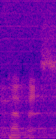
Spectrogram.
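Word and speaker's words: Pepys: Princ Rosenthal, Samuel Pepis. Yes, Pepis will accept Peeps is the accepted pronunciation, I believe.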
